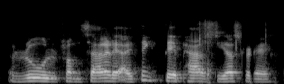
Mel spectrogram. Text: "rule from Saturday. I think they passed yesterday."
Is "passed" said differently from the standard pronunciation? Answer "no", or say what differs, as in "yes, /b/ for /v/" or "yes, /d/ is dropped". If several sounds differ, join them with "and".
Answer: no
